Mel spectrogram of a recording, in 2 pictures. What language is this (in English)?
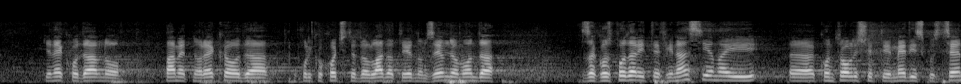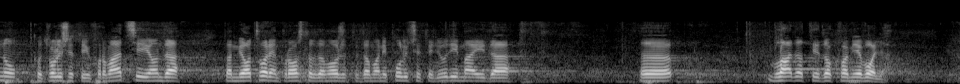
Serbian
